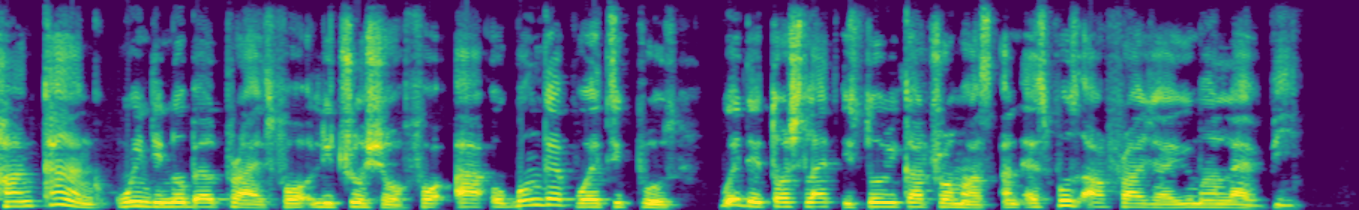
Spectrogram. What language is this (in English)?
Nigerian Pidgin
